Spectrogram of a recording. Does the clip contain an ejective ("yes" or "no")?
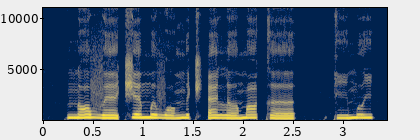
yes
